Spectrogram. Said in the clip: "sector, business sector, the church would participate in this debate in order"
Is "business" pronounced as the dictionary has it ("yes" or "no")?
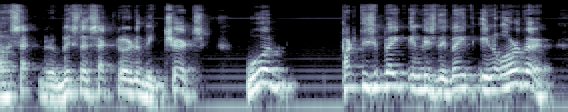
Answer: no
